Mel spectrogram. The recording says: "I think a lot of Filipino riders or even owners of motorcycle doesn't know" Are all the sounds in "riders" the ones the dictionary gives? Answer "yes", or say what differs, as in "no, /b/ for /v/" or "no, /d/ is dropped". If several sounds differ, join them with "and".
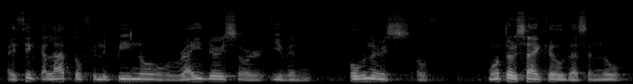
no, /s/ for /z/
